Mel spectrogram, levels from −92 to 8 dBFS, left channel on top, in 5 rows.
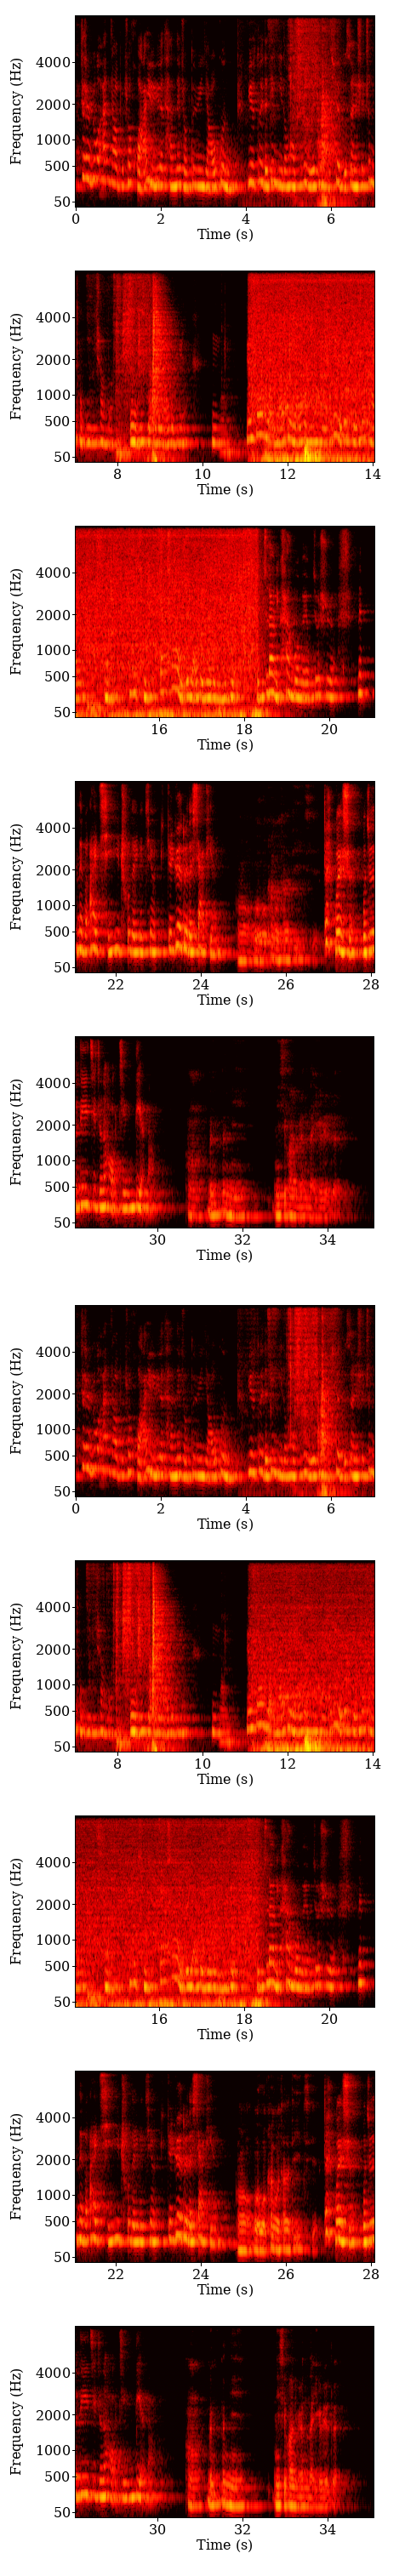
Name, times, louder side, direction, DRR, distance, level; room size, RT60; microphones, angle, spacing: voice 1, 0.1-3.8 4.0-8.0 8.3-9.7 10.2-10.5 11.0-17.9 18.3-24.5 26.9-30.0, left 1 dB, 20° left, 8 dB, 0.4 m, -36 dB
sound 1, 4.5-6.2 6.9-7.0 7.3-8.9, right 4 dB, 40° right, 0.7 m, -40 dB
sound 2, 7.9-8.5 10.3-10.8 11.1-12.0 12.3-12.7 13.4-14.9, equal, 65° left, 1.4 m, -47 dB
Noche campo, 11.1-18.3, left 2 dB, 85° left, 0.5 m, -35 dB
voice 2, 24.9-26.7 30.7-32.0 32.7-34.2, right 4 dB, 80° right, 6 dB, 0.3 m, -40 dB
10.5 x 4.7 x 3.4 m, 1.3 s
head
